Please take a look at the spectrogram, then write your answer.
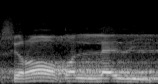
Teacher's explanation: pakai za ujung lidah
